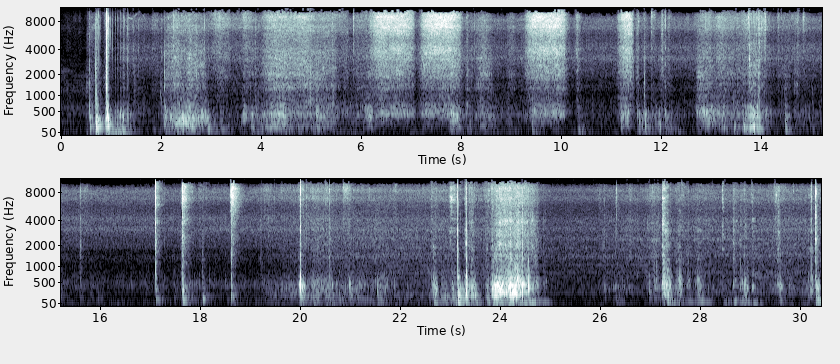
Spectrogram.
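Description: Handling noise of a recording device being moved about and covered: irregular knocks, sharp clicks and scraping rubs. The loudest rubbing comes about three quarters of the way through.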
